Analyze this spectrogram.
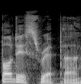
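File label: "bodice ripper", British English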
